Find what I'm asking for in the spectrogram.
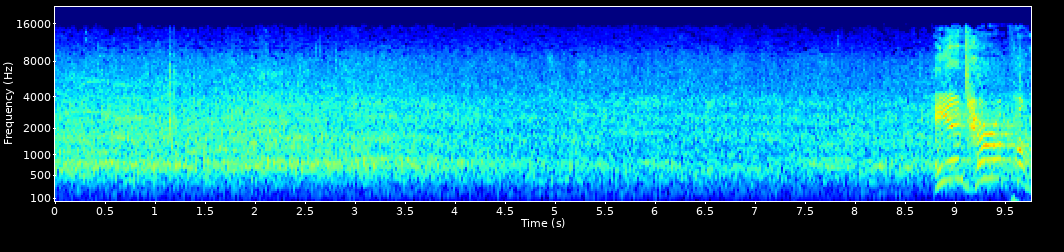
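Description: Crowd in a sold-out arena in a wrestling video game, a steady roar of cheering running under continuous commentary, with a short burst of brighter noise near the end.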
